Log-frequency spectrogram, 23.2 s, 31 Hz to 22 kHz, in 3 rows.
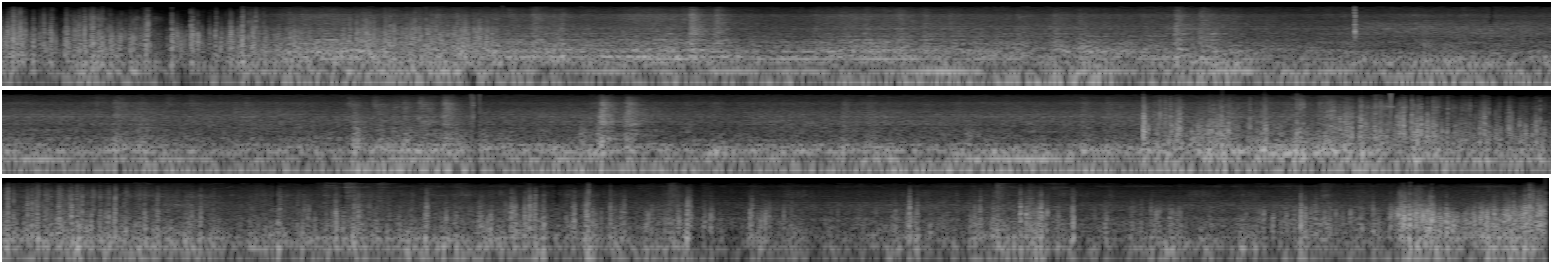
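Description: Passenger train hauled by a ČSD T 478.4 diesel locomotive running along the track, heard from an open carriage window: a steady rumble of wheels on rail with a low drone through the first half and a few sharp clicks over rail joints.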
